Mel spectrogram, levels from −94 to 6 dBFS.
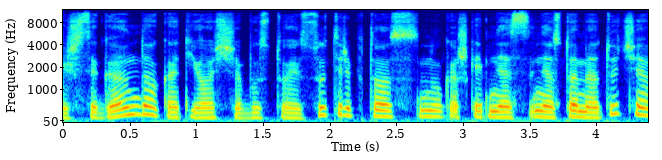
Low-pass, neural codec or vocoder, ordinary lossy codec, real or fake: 10.8 kHz; vocoder, 24 kHz, 100 mel bands, Vocos; Opus, 32 kbps; fake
